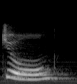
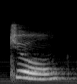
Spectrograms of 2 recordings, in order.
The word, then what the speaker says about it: zhong: The next Pinyin is ZHONG, has a pronunciation of chong, chong.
